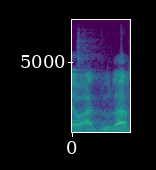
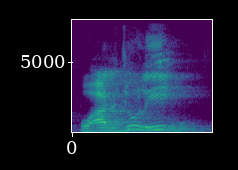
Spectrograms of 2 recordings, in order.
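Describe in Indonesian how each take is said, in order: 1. Kata itu diakhiri dengan vokal 'a'. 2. Kata itu diakhiri dengan vokal 'i'. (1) "mansub atop kepada yang dicuci" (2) "kalau misalnya dibacanya majrur"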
